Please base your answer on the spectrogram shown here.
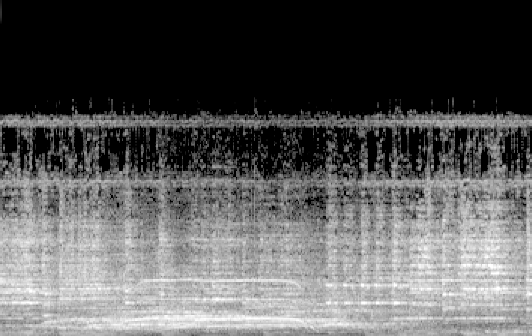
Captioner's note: audience cheers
